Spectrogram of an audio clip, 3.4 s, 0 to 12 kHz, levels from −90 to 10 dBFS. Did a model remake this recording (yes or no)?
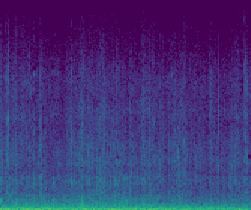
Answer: no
